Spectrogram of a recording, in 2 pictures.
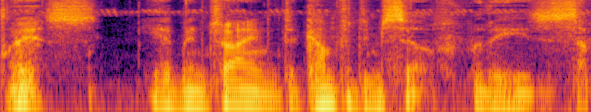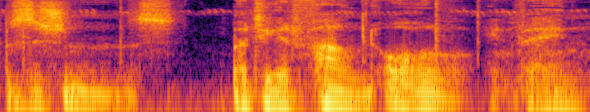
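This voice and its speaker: Give the voice of a deranged, sly killer confessing as fireside storytelling in a gothic horror tale. It is low and gravelly, with theatrical drawn-out words that slip between hushed whispers and higher gleeful tones. Some background noise sits behind it. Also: male voice, fairly even intonation. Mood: grim, hushed. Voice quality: low gravelly voice breaking into whispers and high cackles. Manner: theatrical, drawn-out words, sudden swings in pitch and pace. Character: unhinged, gleefully cunning murderer confessing his crime.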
